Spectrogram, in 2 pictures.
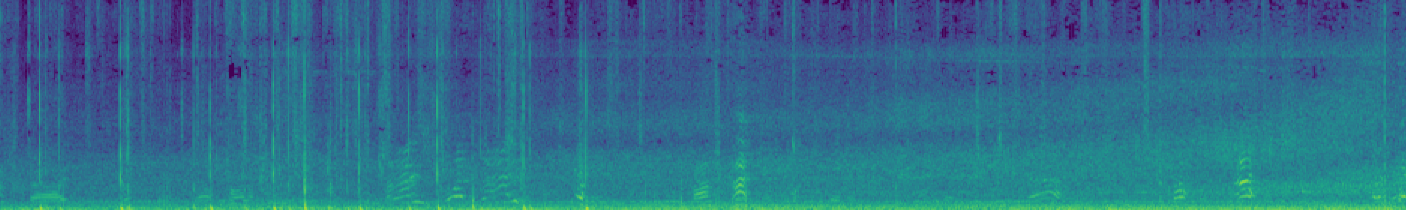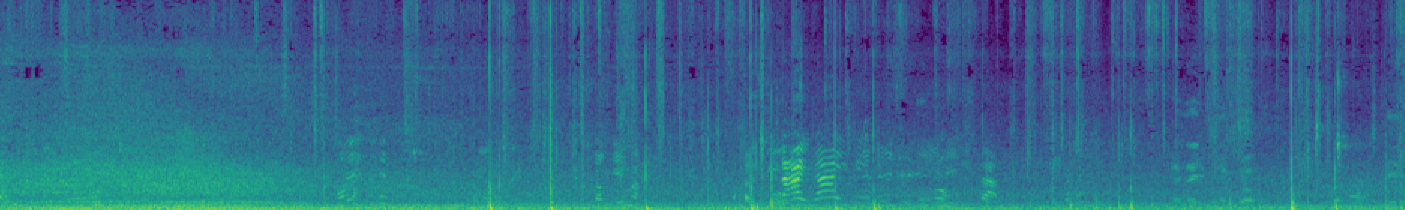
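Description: A basketball being dribbled and bounced on an outdoor hard court, with sharp repeated thuds, among players' footsteps and distant shouts. Around the middle a broad rushing noise swells and fades over several seconds.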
